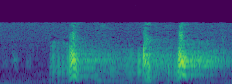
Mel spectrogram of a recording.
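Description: A dog barks three times in quick, uneven succession, loud, with a steady tonal hum filling the background between barks.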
